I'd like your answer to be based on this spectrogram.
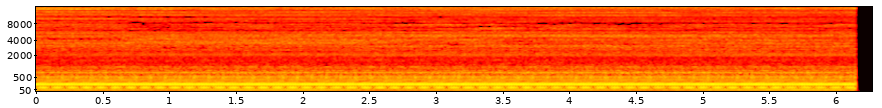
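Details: Nebulizer compressor running.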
